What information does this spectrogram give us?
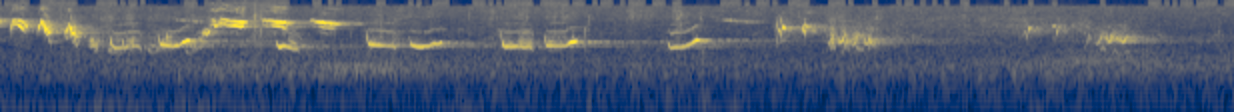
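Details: Foggy-day song thrush song: a rapid run of varied whistled and chirping notes, some sliding downward, packed tightly at first and then thinning out to scattered fainter phrases.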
